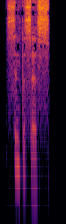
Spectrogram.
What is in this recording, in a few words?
"synthesis", English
